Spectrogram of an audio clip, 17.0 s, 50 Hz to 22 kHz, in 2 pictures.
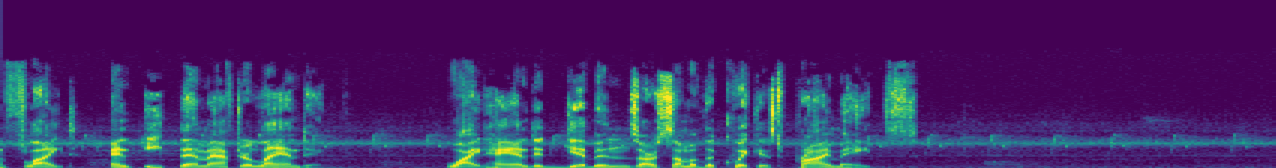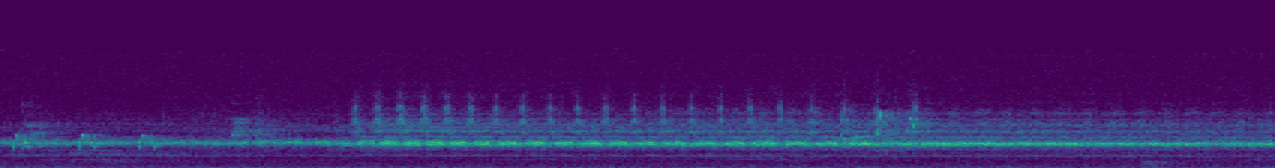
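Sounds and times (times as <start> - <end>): insect trilling: 0.0 - 10.2.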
